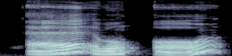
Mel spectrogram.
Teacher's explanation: অ্যা এবং অ, এই দুটি ধ্বনি উচ্চারণ করতে গিয়ে আমাদের জিভ উচ্চারণ করতে গিয়ে যতটুকু নিচে নেমেছিল তার থেকে একটু উপরে উঠেছে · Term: নিম্ন মধ্য স্বরধ্বনি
